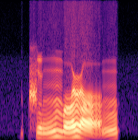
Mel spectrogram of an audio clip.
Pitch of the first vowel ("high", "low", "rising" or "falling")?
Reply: rising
